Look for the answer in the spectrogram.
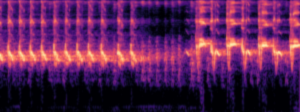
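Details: Black-winged starling in energetic song full of varied phrases: a steady string of rapid buzzy chirps, then sharper high whistled notes bouncing up and down in quick rhythm.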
